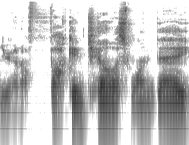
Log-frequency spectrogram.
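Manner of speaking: put-on furious screaming, high and rising in pitch. Retelling how the mother screamed about the smoke-filled house: imitating mother screaming. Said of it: "just screamed at me and said".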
